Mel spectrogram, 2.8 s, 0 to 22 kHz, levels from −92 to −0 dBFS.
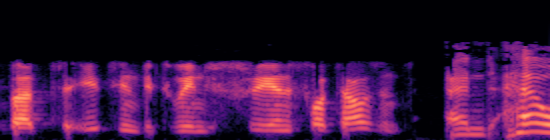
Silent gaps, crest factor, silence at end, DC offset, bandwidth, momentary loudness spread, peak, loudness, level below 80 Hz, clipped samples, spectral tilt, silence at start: none; 20 dB; 0 s; under 0.1%; 6.6 kHz; 11 LU; -4 dBFS; -25 LUFS; -70 dBFS; under 0.1%; -0.5 dB/octave; 0.05 s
